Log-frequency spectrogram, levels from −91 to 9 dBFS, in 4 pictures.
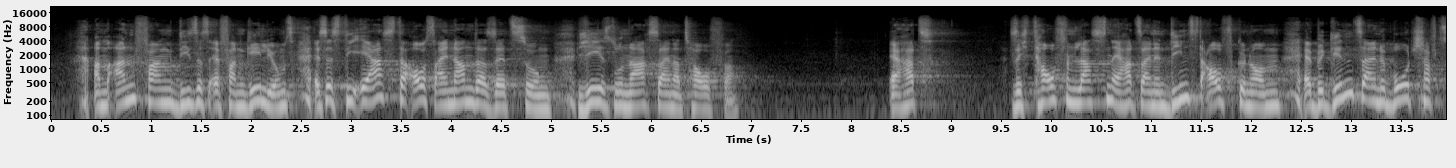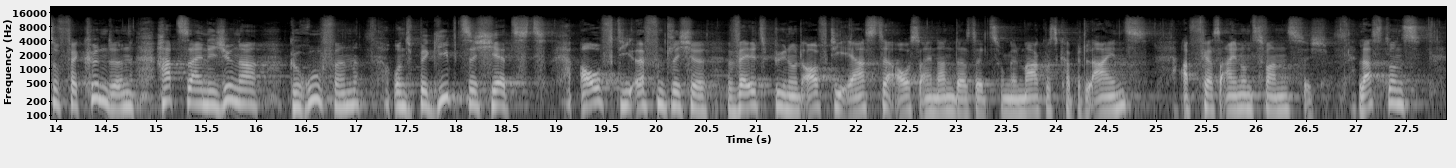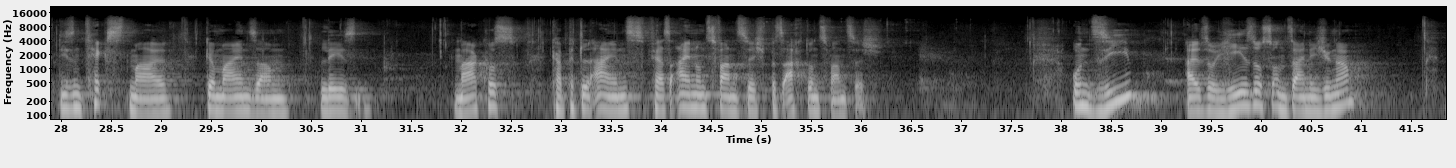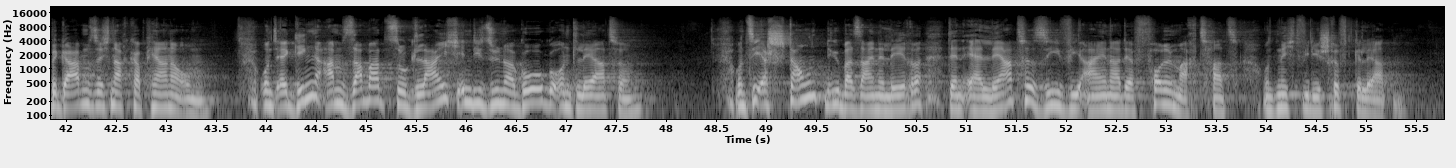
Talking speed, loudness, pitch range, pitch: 115 wpm, -24 LUFS, 130-175 Hz, 150 Hz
